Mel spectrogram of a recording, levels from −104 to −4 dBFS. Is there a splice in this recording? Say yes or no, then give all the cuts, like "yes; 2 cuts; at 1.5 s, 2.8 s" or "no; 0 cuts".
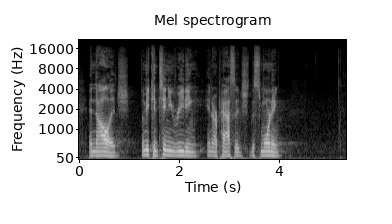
yes; 1 cut; at 1.2 s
